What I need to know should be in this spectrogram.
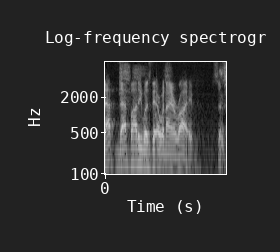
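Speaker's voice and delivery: plain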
